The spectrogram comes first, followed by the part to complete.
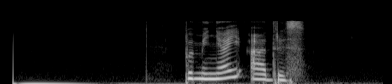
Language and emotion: Russian, positive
